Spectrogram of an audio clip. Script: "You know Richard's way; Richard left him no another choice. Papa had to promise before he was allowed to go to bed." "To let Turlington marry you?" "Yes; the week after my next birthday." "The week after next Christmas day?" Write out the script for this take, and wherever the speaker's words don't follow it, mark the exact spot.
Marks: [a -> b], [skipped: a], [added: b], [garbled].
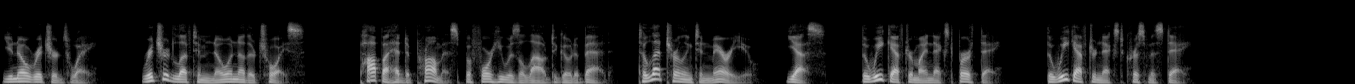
"You know Richard's way; Richard left him no another choice. Papa had to promise before he was allowed to go to bed." "To let Turlington marry you?" "Yes; the week after my next birthday." "The week after next Christmas day?"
